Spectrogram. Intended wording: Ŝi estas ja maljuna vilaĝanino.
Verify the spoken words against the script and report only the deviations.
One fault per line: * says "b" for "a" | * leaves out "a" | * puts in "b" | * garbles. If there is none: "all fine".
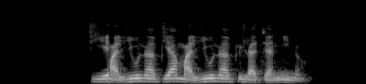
* says "maljuna" for "estas"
